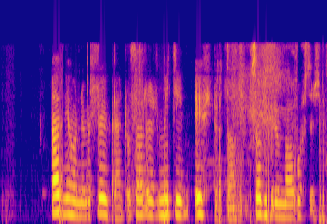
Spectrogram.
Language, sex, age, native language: Icelandic, female, 18-19, Icelandic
